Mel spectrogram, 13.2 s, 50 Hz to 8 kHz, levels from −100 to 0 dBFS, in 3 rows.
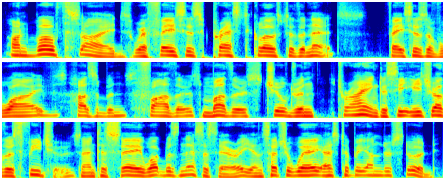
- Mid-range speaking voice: Yes, medium, 145 Hz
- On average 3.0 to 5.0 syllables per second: Yes, 4.4 syllables/s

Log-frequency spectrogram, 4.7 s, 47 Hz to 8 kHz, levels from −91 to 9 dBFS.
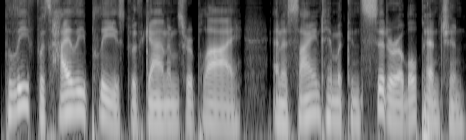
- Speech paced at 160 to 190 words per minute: Yes, average, 180 wpm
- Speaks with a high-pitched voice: No, low, 100 Hz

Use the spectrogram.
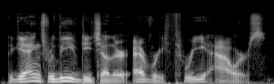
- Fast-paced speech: No, average, 175 wpm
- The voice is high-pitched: No, low, 105 Hz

